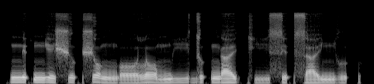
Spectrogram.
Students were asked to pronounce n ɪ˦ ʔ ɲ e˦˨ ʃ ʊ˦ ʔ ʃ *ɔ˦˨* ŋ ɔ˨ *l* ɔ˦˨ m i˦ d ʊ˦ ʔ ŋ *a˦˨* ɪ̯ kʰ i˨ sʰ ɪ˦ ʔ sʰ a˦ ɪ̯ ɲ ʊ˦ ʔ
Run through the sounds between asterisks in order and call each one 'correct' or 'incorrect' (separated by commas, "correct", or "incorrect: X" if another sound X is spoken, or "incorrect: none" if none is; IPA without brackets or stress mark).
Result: correct, correct, incorrect: a˦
